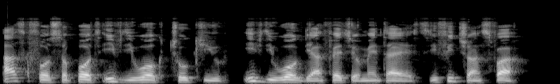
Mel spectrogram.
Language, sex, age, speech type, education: Nigerian Pidgin, male, 15-29, spontaneous, tertiary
